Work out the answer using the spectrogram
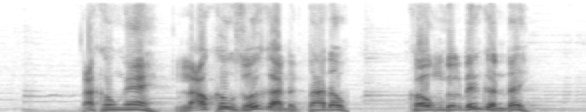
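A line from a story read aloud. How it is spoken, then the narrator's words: Shouting. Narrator (Vietnamese): Cố Kiếm Nam quát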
